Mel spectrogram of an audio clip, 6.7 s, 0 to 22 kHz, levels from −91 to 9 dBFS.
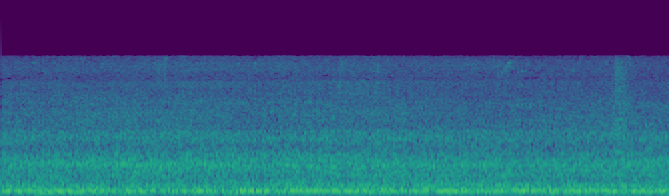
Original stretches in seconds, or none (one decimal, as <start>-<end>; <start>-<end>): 0.0-1.1; 2.4-6.7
